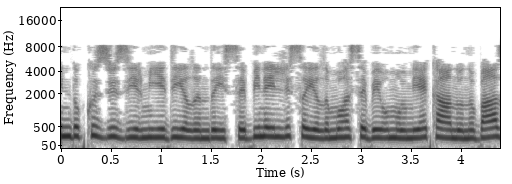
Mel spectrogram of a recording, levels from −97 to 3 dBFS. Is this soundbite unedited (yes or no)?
yes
